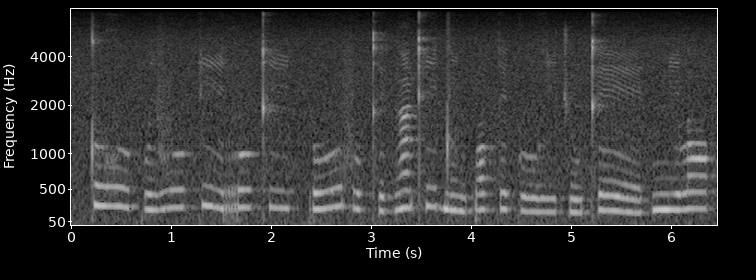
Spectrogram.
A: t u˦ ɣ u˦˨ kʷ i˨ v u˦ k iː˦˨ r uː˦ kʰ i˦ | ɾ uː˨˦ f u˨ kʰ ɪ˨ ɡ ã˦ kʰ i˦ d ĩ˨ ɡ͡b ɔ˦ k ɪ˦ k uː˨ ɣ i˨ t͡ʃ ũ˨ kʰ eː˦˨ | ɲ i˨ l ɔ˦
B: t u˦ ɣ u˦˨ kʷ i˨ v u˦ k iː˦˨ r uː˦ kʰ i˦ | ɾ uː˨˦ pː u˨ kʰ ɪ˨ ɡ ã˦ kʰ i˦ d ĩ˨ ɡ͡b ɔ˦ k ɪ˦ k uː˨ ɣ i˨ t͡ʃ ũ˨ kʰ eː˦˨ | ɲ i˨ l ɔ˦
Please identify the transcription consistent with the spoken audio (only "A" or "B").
A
